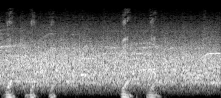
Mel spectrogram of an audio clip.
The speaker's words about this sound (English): Clap for me, man. Clap it up.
